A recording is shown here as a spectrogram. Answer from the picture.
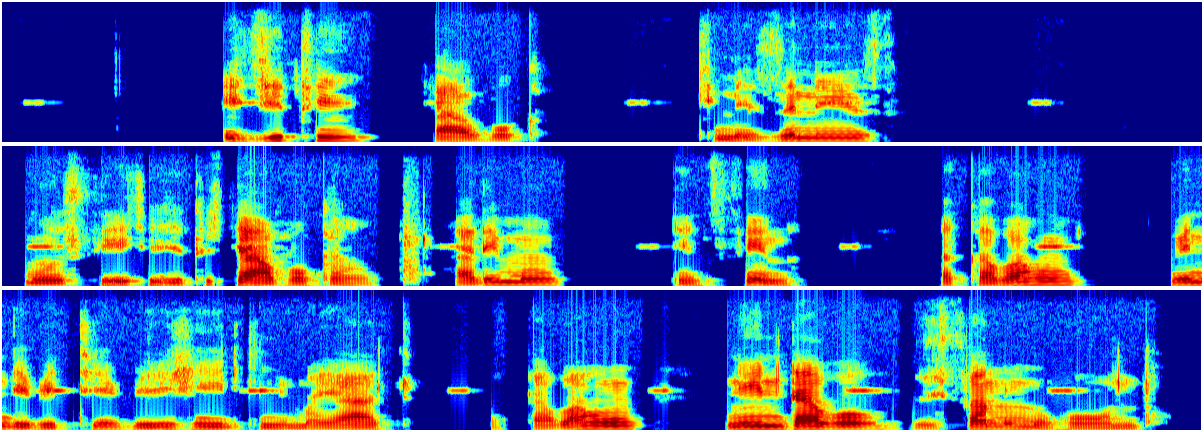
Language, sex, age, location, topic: Kinyarwanda, female, 50+, Musanze, agriculture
